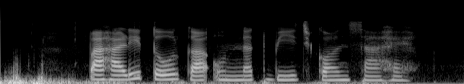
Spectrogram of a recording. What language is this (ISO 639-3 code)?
hin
